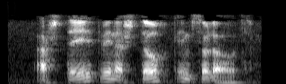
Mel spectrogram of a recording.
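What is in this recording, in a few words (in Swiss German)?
"stork", Alsatian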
